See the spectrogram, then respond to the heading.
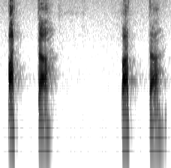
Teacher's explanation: It is the last consonant is H, but exactly it is the tone position is the same, like J and T. Patta is just stop the air. Kind of a stop T.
